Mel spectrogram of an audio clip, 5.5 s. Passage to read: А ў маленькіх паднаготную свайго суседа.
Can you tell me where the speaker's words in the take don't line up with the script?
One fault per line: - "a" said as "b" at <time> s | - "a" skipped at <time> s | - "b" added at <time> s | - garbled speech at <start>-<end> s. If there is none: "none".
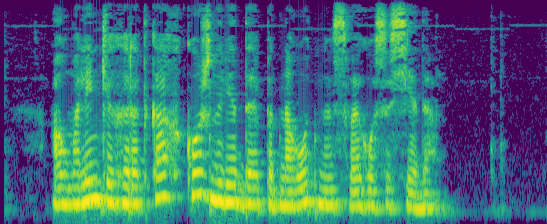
- "гарадках кожны ведае" added at 1.2 s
